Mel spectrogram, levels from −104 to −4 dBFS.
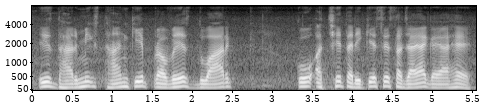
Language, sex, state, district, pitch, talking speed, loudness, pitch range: Hindi, male, Gujarat, Valsad, 135 Hz, 140 wpm, -16 LUFS, 120-155 Hz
